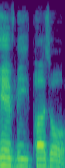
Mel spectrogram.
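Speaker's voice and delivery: very loud, booming, bellowing shout. Planning a scene, the speaker acts out a character shouting at others: shouting. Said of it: "he's gonna start like shouting at them".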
